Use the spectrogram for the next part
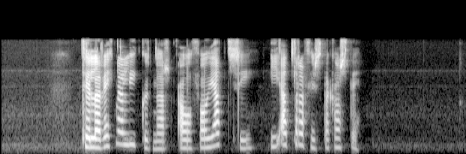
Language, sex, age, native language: Icelandic, female, 20-29, Icelandic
